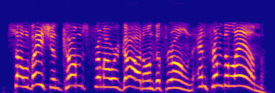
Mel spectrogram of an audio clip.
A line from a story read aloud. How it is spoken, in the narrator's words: they were shouting with a mighty shout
